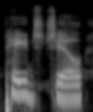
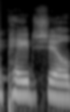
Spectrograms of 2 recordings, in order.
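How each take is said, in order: First: "Paige Chill" said slowly with a hard ch; literal typo reading. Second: Said in the usual way. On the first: Shown as a demonstration. Streamer reading a typo aloud, slow, hard-ch "Paige Chill". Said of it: "but it says Paige Chill". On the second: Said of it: "it's supposed to say".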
